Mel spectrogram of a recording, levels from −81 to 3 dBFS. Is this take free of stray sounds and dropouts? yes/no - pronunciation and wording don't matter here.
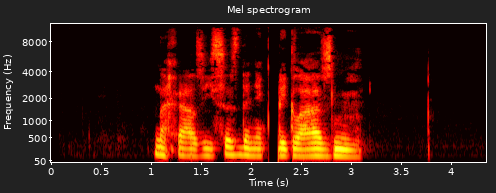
no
